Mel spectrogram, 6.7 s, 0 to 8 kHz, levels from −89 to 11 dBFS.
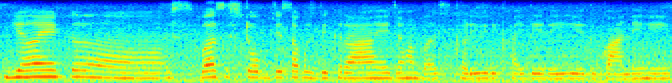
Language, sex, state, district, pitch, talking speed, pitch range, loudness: Hindi, female, Madhya Pradesh, Dhar, 190 Hz, 170 wpm, 180-215 Hz, -17 LUFS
